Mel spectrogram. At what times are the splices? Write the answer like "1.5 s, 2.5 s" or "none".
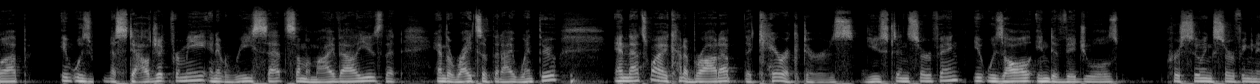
0.9 s, 2.2 s, 4.9 s, 6.1 s, 8.6 s, 8.9 s, 9.7 s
